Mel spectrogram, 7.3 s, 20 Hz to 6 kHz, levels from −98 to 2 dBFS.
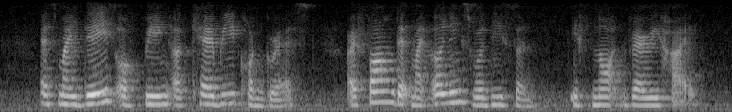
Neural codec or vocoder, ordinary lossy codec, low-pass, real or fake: none; Opus, 16 kbps; 5.4 kHz; real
